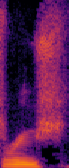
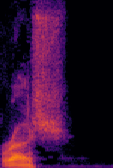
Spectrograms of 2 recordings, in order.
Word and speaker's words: Rush: Yes, it is pronounced Roosh, not Rush.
